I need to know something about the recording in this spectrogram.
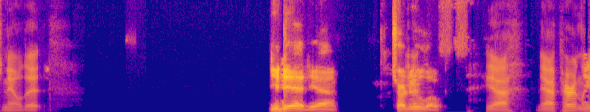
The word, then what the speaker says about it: Ciardullo: it you did yeah chartulo yeah yeah apparently it's like Italian or something it is Italian yeah CIA in Italian is pronounced with the CH yeah that's so weird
